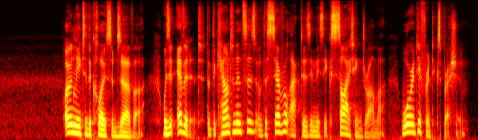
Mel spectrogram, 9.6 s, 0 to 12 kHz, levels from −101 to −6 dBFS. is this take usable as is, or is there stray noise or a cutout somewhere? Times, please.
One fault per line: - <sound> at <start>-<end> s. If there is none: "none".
none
